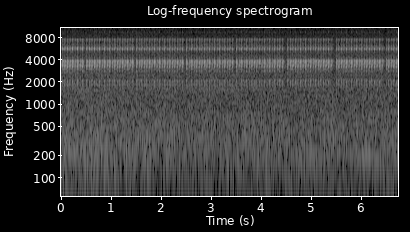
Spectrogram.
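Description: Dense, fast high-pitched chatter with a steady pulsing pattern; the counter is responding normally to a strong radiation source.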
